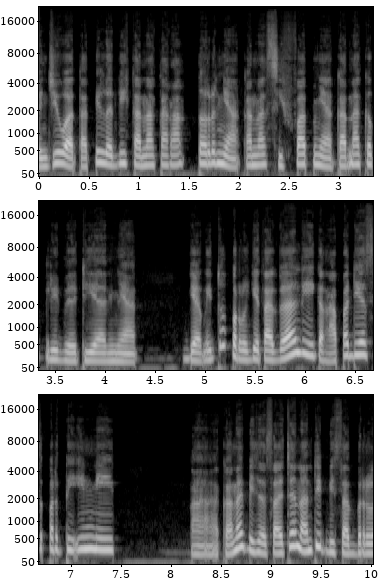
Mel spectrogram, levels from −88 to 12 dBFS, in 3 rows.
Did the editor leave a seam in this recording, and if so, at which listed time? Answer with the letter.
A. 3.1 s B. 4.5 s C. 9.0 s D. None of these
D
